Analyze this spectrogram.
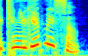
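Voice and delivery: high, lightly voiced coaxing request; experimenter asking baby. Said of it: "and say".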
